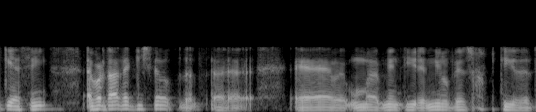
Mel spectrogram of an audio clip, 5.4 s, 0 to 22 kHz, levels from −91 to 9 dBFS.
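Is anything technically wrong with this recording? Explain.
Yes. Throughout the speech, the iLBC codec has left plainly audible damage. Nothing above 3.8 kHz survives, and the voice sounds slightly rough and synthetic, which points to the 13.33 kbps, 30 ms frame mode. Each frame's excitation is coded on its own rather than predicted from the previous one, so fine detail is approximated frame by frame. A plain low-pass filter or G.711 would also sound narrowband but would stay smooth and natural.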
